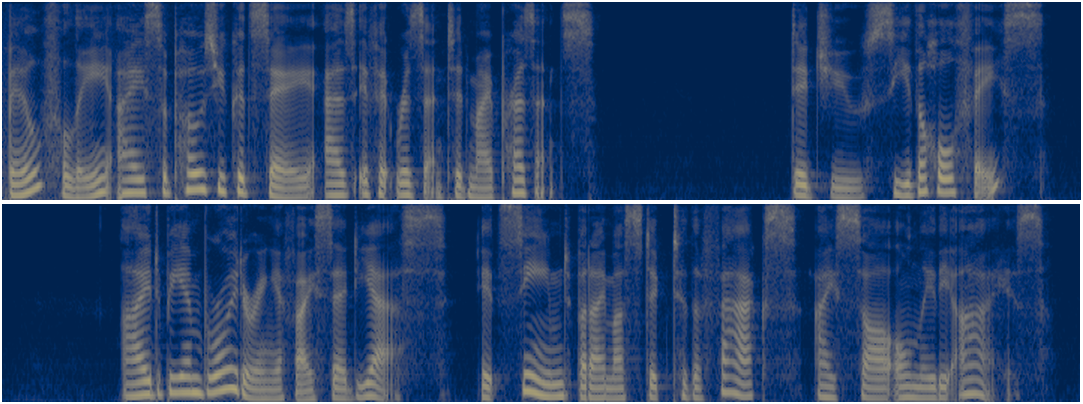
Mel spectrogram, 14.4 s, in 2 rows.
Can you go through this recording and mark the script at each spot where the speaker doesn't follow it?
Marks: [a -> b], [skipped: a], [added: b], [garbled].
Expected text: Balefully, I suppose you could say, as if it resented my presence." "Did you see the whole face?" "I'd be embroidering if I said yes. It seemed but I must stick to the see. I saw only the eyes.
Balefully, I suppose you could say, as if it resented my presence." "Did you see the whole face?" "I'd be embroidering if I said yes. It seemed but I must stick to the [see. -> facts] I saw only the eyes.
